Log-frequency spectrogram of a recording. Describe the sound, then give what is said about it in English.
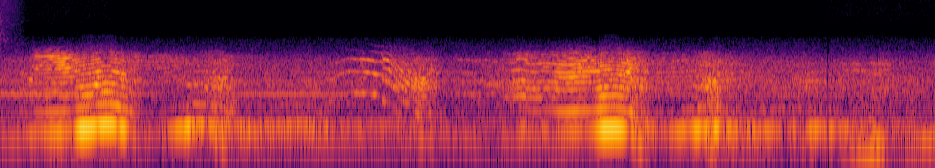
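Humpback whale song in the ocean: a series of long, wavering, very deep moans and sweeping whoops that rise and fall in pitch, repeating in a slow rhythm against a low rumbling background, with no talking. “So humpback whale song is a means of communication, and it can move between different pods of humpback whales, which can be, you know, miles and miles apart.”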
